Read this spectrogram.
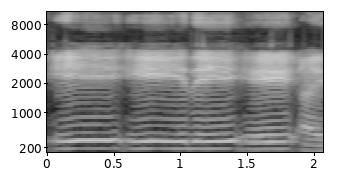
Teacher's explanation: देखिए आपकी आगे का जीभ का हिस्सा है वो तालु को क्या कर रहा है, छू रहा है, स्पर्श कर रहा है। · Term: अग्रस्वर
